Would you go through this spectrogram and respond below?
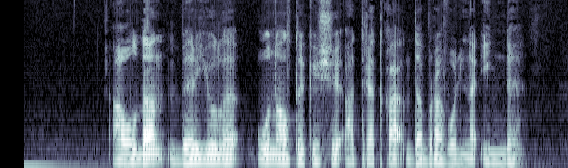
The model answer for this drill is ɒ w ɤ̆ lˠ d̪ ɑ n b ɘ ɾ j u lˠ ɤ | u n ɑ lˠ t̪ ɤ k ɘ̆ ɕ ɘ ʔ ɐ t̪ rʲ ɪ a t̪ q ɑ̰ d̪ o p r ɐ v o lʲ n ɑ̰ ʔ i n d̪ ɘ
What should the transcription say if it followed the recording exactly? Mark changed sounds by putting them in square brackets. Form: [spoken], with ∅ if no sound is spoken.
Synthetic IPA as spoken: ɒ w ɤ̆ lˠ d̪ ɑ n b ɘ ɾ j u lˠ ɤ | u n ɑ lˠ t̪ ɤ k ɘ̆ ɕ ɘ ʔ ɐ t̪ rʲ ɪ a t̪ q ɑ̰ d̪ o [b] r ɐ v o lʲ n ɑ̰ ʔ i n d̪ ɘ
